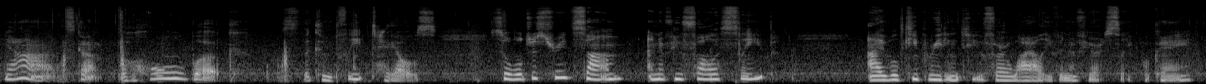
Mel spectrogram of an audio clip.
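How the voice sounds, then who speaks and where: A woman speaking in a hushed, tender, nurturing way, as in an ASMR bedtime roleplay and reading. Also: fairly high pitch, unhurried, creaky, rough recording. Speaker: ASMR roleplayer, storybook reader. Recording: faint rain-like background noise.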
